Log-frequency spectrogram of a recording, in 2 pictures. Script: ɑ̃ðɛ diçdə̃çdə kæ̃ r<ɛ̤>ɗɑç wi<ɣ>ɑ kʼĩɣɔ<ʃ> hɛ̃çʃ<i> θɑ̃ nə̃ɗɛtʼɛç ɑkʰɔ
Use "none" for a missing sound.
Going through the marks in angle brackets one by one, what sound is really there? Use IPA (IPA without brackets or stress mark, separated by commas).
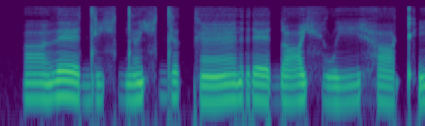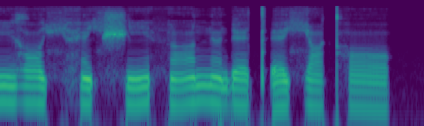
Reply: ɛ, h, ç, ĩ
